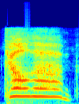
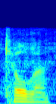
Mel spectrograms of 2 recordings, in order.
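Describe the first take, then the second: First: Squeaky battle cry. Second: Quiet. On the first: Pretend. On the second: Real, not acted.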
